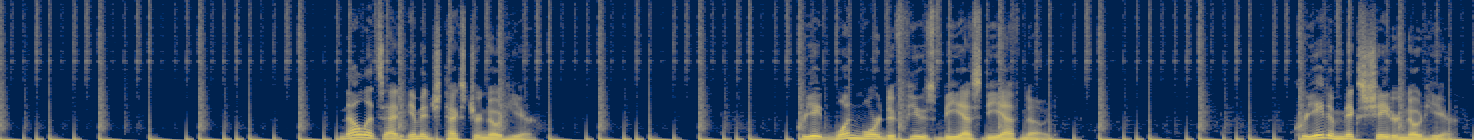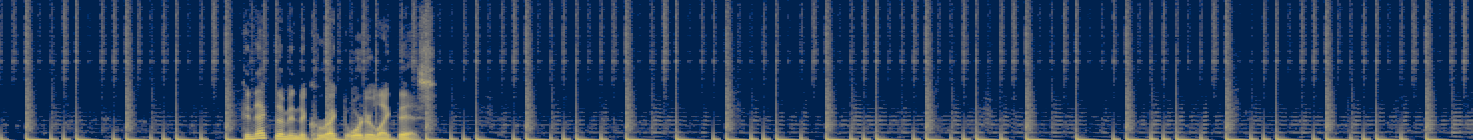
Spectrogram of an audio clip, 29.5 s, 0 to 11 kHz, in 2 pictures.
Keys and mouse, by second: 2.4-3.2 ctrl+shift+middle drag, 3.2 shift+a, 7.3 shift+a, 10.7 shift+middle click, 11.3 shift+a, 15.4-17.3 ctrl+middle drag, 17.3 click, 18.7 click, 21.6 click, 24.0 click, 25.6-26.6 drag, 27.6 click, 27.7 g, 28.5-29.3 shift+middle drag, 29.3 click.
